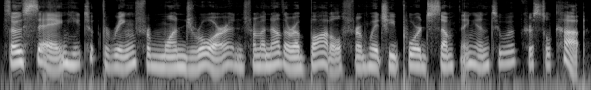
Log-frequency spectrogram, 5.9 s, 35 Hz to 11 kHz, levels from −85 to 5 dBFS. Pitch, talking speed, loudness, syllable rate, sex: 160 Hz, 235 wpm, -20 LUFS, 5.7 syllables/s, female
